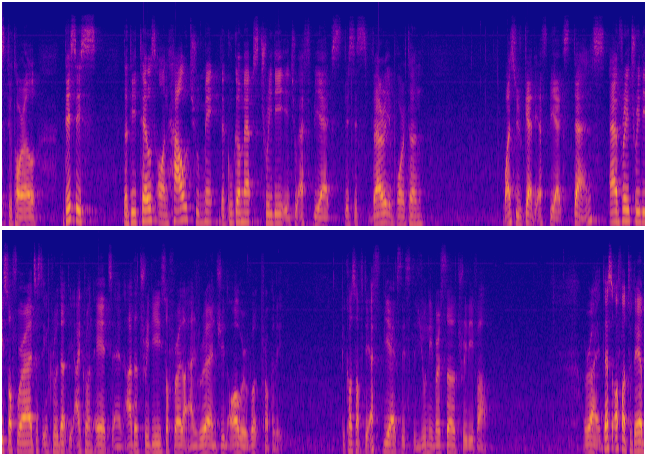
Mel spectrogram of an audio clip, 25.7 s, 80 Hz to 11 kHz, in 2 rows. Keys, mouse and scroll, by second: 1.8-3.6 drag, 3.9 click, 6.4 click, 7.7-8.4 ctrl+scroll up 2, 9.6 click, 11.4 click, 12.2 click, 18.4-19.4 drag, 20.0 click, 20.9-21.9 drag, 23.5 click, 24.0 click, 25.5 click.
